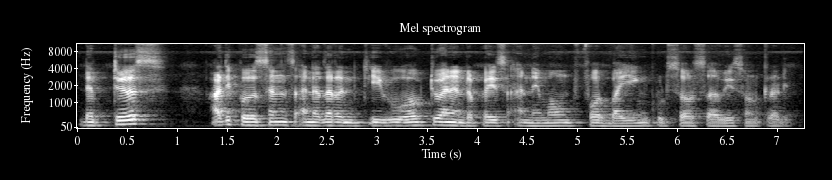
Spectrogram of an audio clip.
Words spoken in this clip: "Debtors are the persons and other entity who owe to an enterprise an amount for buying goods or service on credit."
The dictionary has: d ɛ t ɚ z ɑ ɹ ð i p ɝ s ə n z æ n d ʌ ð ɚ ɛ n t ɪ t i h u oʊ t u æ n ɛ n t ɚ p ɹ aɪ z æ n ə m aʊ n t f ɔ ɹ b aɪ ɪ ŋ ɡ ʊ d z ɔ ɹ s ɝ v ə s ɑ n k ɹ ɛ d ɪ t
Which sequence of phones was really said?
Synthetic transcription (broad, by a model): d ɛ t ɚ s ɑ ɹ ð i p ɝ s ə n s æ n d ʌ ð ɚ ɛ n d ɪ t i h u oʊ t u æ n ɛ n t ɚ p ɹ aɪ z æ n ə m aʊ n t f ɔ ɹ b aɪ ɪ ŋ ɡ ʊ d s ɔ ɹ s ɝ v ə s ɑ n k ɹ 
